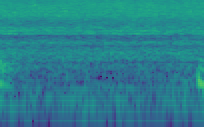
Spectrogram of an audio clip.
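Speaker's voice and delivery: whispered aside to herself. Real, not acted. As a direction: murmur it low and slow. Agreeing with self, whispered.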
